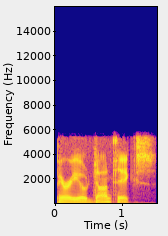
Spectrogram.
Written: periodontics

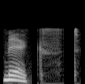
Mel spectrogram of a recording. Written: mixed

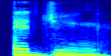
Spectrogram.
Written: edgingly

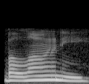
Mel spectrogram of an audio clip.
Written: bologna

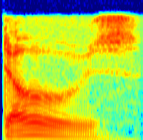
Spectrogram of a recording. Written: doze

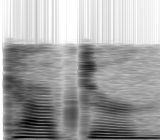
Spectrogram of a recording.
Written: captor

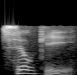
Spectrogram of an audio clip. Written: silky

